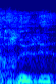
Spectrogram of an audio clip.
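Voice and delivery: low, rough, raspy, gravelly voice. Suggesting how to pronounce a name: gravelly voice on Cthulhu. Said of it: "a little bit more of like a gravelly, like".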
